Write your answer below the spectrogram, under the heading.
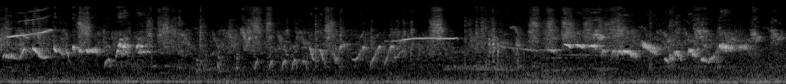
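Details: Aviary White-rumped shama singing at morning, giving chattering notes, a clear level whistle, then a quick trilled phrase and slurred warbles, amid flapping and tapping noises.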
